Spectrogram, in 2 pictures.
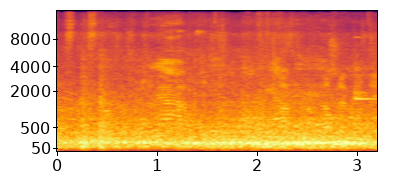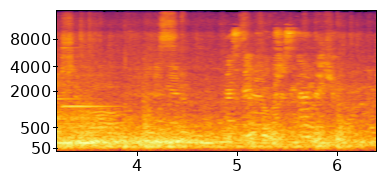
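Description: Tram running, heard from inside the passenger car: a steady low rumble that fades near the end, with two brief high tones about three seconds in and people talking in the background.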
